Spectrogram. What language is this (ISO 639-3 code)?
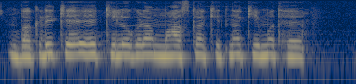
mag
